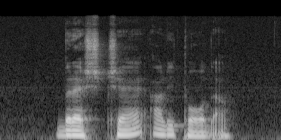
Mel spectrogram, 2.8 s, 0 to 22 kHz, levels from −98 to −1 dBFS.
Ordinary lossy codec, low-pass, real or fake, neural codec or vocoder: none; 14.4 kHz; real; none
